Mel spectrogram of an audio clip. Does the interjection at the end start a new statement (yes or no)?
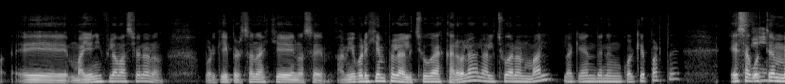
no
